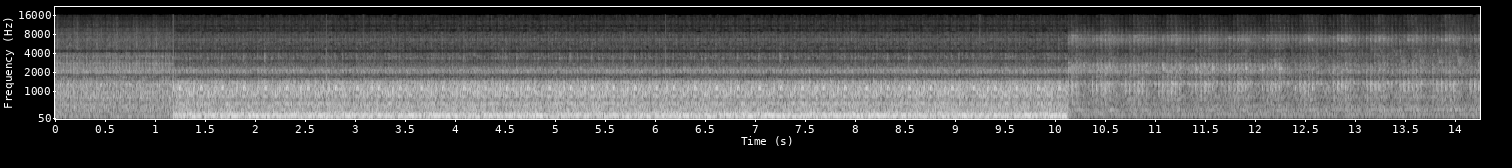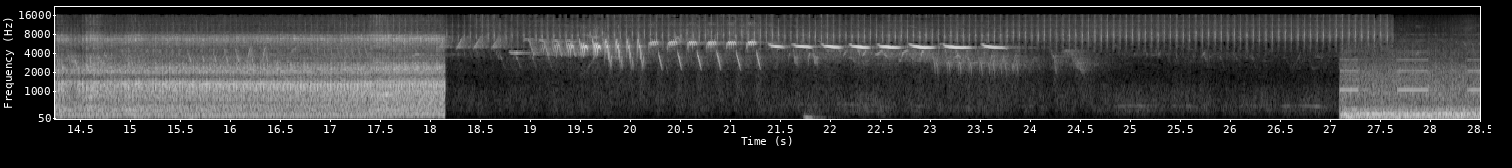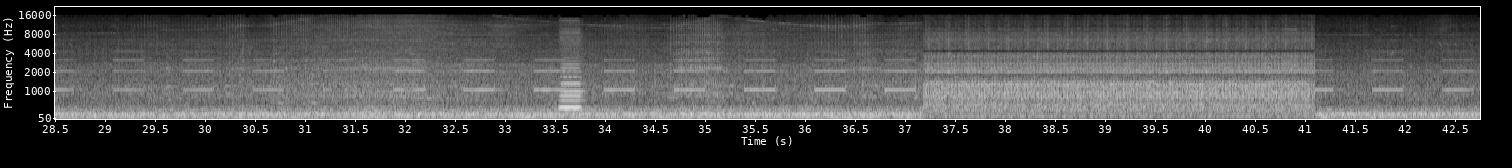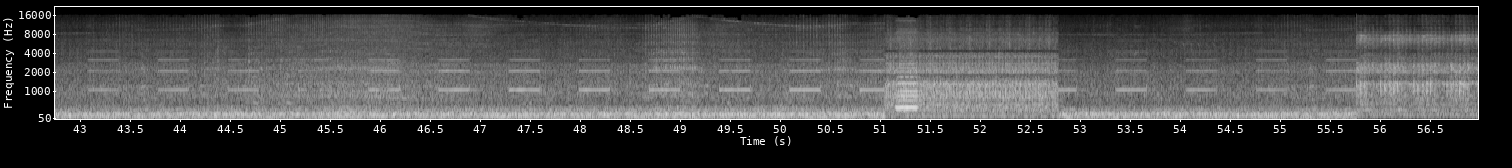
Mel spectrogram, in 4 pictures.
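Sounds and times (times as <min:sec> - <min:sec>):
harsh high engine noise: 0:00.0 - 0:18.2, 0:27.1 - 0:56.9
truck engine rumbling: 0:00.0 - 0:18.2, 0:27.1 - 0:56.9
reversing alarm beeping: 0:27.1 - 0:37.2, 0:41.0 - 0:51.5, 0:52.7 - 0:55.8.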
